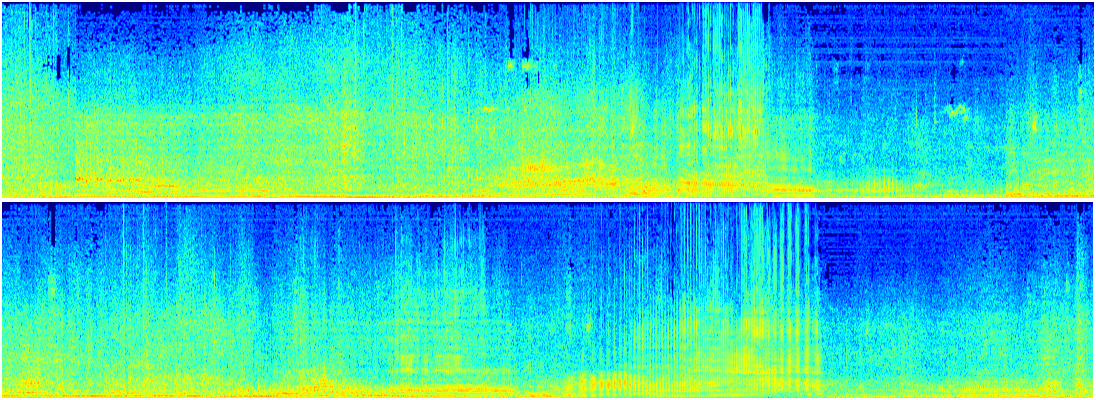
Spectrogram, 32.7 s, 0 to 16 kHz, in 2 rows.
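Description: Renault 5 rally car's engine revving hard through the gears, its pitch climbing and dropping again and again as it accelerates and lifts off.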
